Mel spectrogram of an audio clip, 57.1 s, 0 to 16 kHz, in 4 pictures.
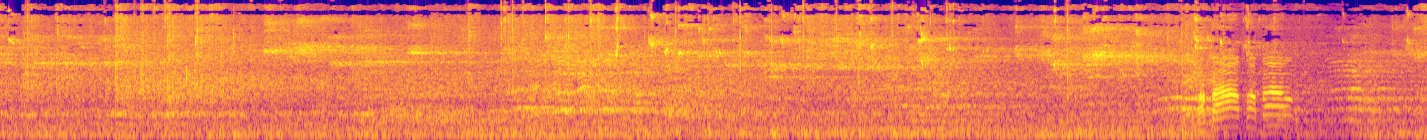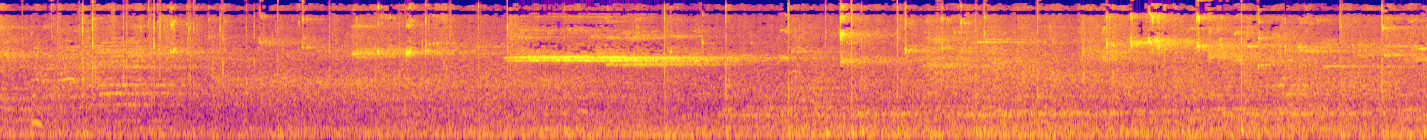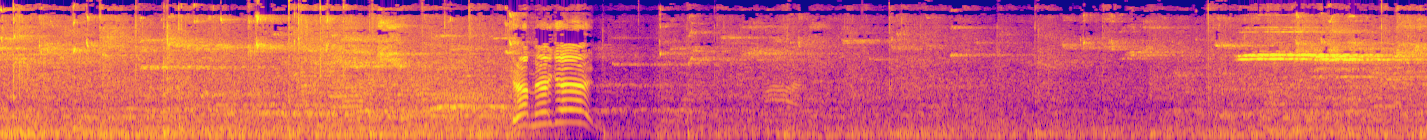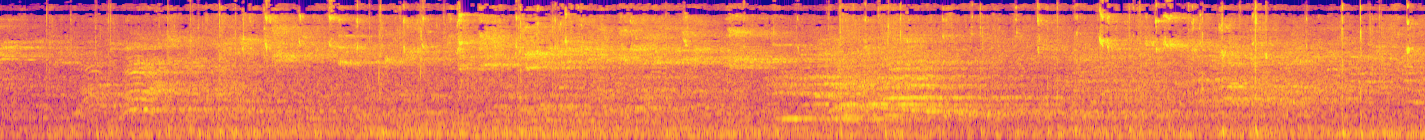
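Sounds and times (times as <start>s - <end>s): echoing voices in hall: 0.0s - 17.6s, 43.2s - 57.0s.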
